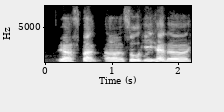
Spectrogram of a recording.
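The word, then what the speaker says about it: Stach: Stuck it is how you pronounce his name from leads. Yeah. Stuck.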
